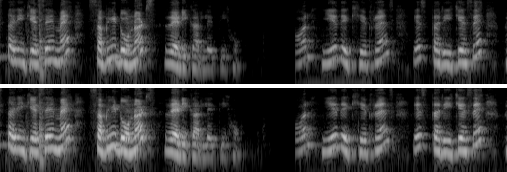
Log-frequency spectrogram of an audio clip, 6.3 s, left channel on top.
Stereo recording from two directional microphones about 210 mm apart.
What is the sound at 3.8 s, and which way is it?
Speech, 45° left (ahead or behind).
